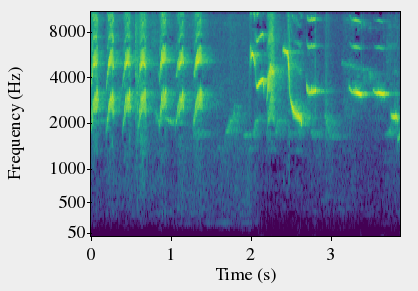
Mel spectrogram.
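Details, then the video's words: Afternoon song of a white-rumped shama with hard, loud phrases: a run of about eight evenly spaced chirped notes, then a brief pause and bright descending whistles with high thin tones. "KICAUAN MURAI BATU SORE HARI BONGKAR ISIAN KERAS"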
